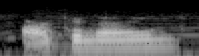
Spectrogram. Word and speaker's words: Arcanine: people call pidet Arcanine is it pronounced Arcanine it's Arcanine but it should be really arc9 but some of them break the rules of honestly really like English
